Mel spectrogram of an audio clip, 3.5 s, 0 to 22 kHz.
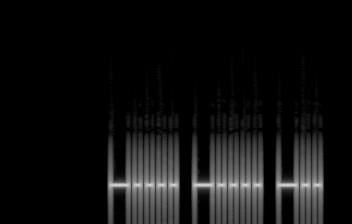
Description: Morse code, heard as a keyed tone, about 20 wpm, 700 Hz. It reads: 66D
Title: All Cut Numbers - 3-Digit 20wpm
